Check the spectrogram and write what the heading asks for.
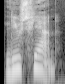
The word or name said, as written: livsfjern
